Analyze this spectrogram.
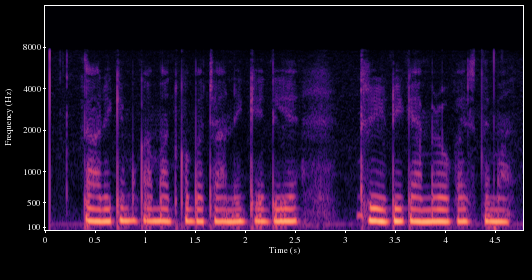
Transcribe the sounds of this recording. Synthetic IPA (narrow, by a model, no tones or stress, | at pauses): t̪aːɾikimʊkaːmaːt̪kobɐt͡ʃaːnekelie | t̪ʰɾiːɖikɛːmɾõkaɪst̪eːmaːl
